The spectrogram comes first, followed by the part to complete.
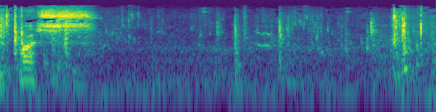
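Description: Water sloshing and splashing around a small wooden fishing boat while a handline with a heavy fish on it is hauled in, with a short splash near the start.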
